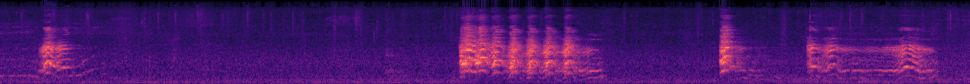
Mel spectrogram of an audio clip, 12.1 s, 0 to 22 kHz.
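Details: Litter of Shiba Inu pups, 30 days old, giving scattered short cries and a run of pulsing whimpers, then a sharp yip followed by a wavering whine; a faint human voice may be present.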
